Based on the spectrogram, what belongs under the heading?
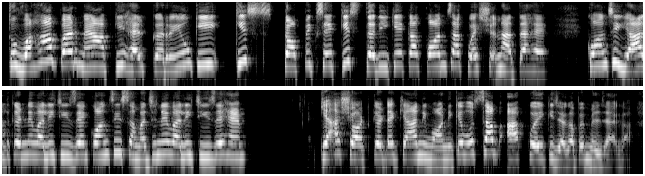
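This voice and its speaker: एक महिला रसायन शिक्षिका परीक्षा की तैयारी का लेक्चर देती है, हिंदी में अंग्रेज़ी शब्द मिलाकर, बीच-बीच में छोटे सवाल पूछती है, अंग्रेज़ी में भारतीय लहजा।. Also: female voice, high voice. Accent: Indian English. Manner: explains in Hindi mixed with English terms, asks quick check questions. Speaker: chemistry teacher. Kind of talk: exam-prep lecture.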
